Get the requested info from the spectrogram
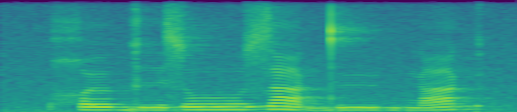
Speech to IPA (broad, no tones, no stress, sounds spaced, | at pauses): χ ɵ ɡ ɨ z oː z a ɡ d̪ ʉː ɡ ŋ a ɡ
